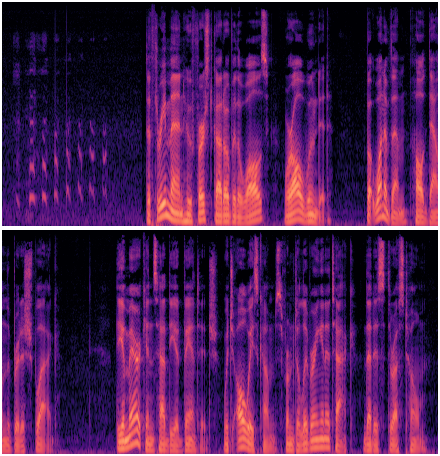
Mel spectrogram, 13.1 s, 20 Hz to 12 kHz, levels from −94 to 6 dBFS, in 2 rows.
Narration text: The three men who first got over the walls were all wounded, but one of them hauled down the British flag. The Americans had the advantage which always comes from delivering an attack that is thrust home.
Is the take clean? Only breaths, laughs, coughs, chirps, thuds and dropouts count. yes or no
no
